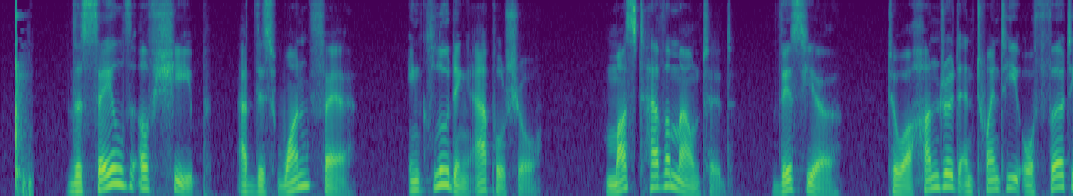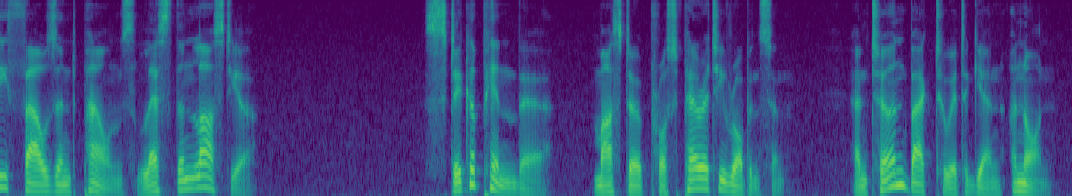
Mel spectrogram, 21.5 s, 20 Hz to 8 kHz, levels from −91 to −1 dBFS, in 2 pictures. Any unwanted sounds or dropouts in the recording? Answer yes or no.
yes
